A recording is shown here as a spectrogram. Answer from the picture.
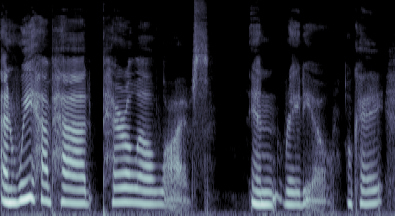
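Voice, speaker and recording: A woman with a normal speaking voice and an American accent, pitched fairly high. Her intonation stays fairly even, and the recording is very clean with a silent background. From northern Indiana. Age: 60s. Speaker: public radio station manager. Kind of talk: radio interview. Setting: radio studio.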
